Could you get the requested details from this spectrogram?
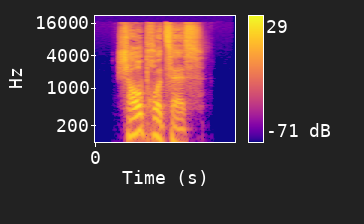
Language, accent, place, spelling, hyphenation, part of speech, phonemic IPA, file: German, Germany, Berlin, Schauprozess, Schau‧pro‧zess, noun, /ˈʃaʊ̯pʁoˌt͡sɛs/, De-Schauprozess.ogg
- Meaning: show trial (a trial held for appearance's sake, but for which the verdict is predetermined)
